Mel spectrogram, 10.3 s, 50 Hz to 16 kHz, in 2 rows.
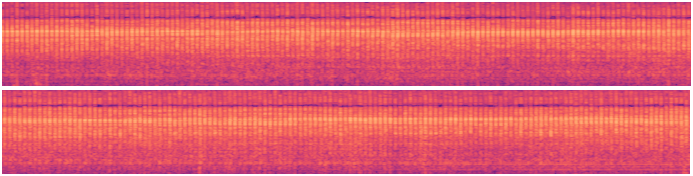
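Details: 2004 Volkswagen Passat 1.8T GLS engine running with a sharp, even light tick about three times a second from the rear of the engine; intermittent, louder at startup; owner suspects a lifter, unconfirmed.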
